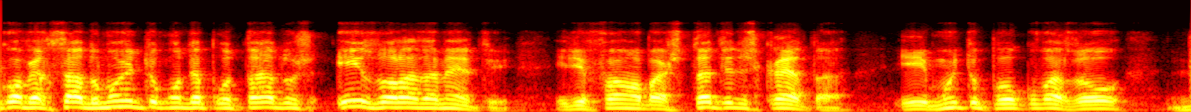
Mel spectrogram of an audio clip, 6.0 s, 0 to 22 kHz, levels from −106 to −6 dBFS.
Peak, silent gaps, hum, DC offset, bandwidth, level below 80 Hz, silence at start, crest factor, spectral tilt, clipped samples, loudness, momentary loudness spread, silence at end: -2 dBFS; none; none; under 0.1%; 7.4 kHz; -58 dBFS; 0 s; 16 dB; -7 dB/octave; under 0.1%; -20 LUFS; 11 LU; 0 s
